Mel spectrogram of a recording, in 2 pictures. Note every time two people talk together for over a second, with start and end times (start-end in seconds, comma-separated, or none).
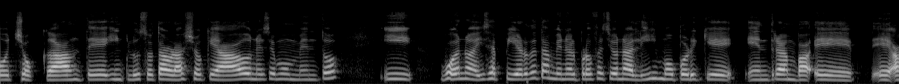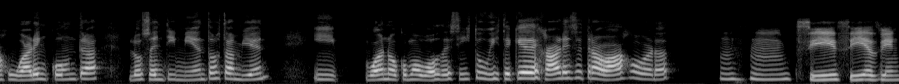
none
